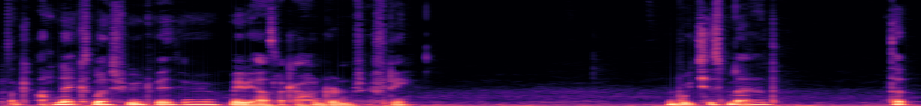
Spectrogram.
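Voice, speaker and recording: A young man, talking softly and rambling as he plays a game, full of fillers and asides. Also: a little high, creaky, a little hiss or hum. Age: young adult. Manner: soft, deliberately hushed talk with frequent fillers. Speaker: gaming YouTuber. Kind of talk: rambling gameplay commentary.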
